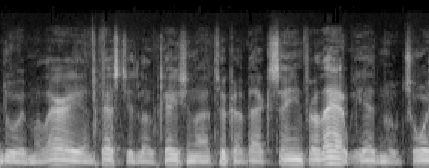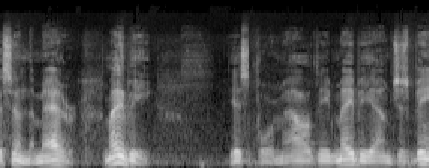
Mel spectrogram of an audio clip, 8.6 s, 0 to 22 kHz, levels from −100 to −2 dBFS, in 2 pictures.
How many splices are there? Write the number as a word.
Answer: three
